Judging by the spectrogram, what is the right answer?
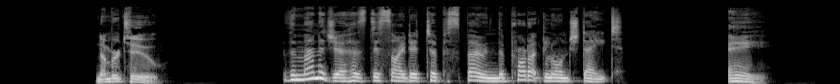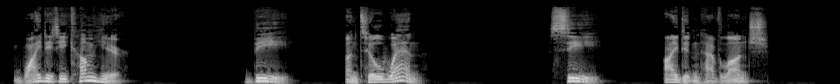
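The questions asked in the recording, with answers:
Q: The manager has decided to postpone the product launch date.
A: B: Until when?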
